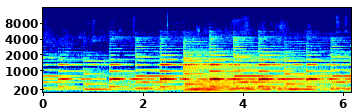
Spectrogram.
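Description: Instrumental keyboard music, piano-like: a slow melody of held notes over chords, with lower bass notes joining about three seconds in.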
